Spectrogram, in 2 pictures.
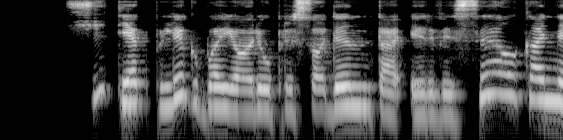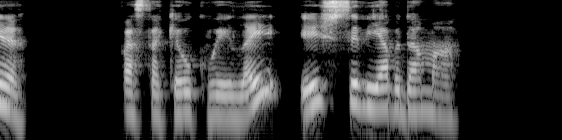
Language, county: Lithuanian, Alytus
